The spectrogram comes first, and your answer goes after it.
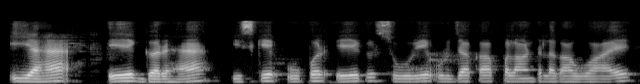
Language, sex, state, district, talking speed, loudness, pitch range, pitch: Hindi, male, Uttar Pradesh, Saharanpur, 130 wpm, -19 LUFS, 135-155 Hz, 140 Hz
